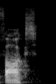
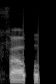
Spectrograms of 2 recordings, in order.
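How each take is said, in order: First: The final x is pronounced. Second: The final x is silent. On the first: This is the speaker's own chosen pronunciation. "So I say fox" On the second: This is the standard pronunciation. "I know it's pronounced like faux"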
